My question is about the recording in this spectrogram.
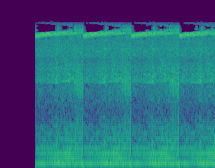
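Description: Electric buzzing sound effect for King Ghidorah's lightning beams: a loud, steady hum with crackling static that starts abruptly after silence, less than a second in, and repeats in a loop about once a second.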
